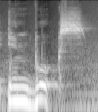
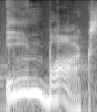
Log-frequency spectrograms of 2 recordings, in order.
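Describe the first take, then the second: First: The second vowel is an oo sound. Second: The second vowel is not an oo sound.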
